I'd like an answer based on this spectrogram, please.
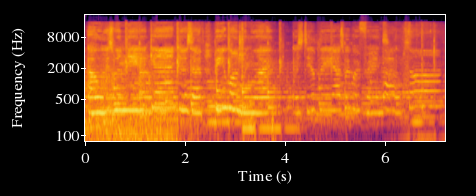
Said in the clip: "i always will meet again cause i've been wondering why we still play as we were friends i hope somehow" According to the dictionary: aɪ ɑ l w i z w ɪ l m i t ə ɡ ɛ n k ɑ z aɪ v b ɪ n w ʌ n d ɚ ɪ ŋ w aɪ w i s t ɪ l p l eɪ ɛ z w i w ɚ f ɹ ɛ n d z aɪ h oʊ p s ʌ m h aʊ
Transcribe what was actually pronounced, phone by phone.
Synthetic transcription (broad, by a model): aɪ ɑ l w i z w ɪ l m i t ə ɡ ɛ n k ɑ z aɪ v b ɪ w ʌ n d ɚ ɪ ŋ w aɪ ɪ s t ɪ l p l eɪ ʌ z w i w ɚ f ɹ ɛ n d z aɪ h oʊ p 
